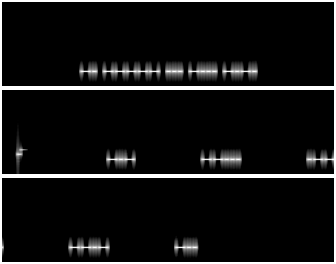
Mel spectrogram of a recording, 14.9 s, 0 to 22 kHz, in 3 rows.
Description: Morse code, heard as a keyed tone, about 28 wpm, spaced as for 12 wpm, 700 Hz. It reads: N0SBC K7WQD
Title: USA Call Signs - 8x Character Spacing - 28wpm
